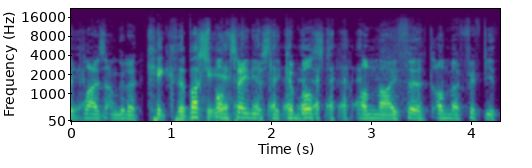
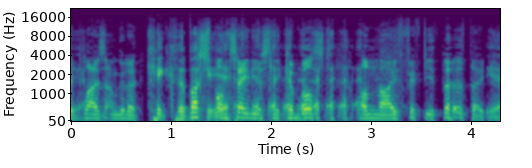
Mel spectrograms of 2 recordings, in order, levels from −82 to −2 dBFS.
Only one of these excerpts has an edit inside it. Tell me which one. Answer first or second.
second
